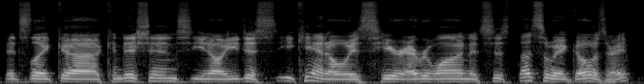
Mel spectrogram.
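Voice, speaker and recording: A man with an average-pitched voice chats casually as a radio operator. He is affable and easygoing in his wording, with hesitant phrasing. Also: normal speed, a bit bright. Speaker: amateur radio operator, video maker. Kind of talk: casual radio contact chat.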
